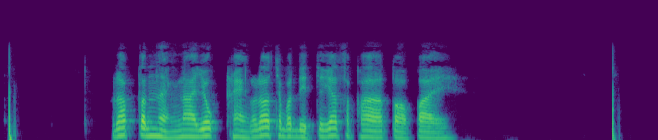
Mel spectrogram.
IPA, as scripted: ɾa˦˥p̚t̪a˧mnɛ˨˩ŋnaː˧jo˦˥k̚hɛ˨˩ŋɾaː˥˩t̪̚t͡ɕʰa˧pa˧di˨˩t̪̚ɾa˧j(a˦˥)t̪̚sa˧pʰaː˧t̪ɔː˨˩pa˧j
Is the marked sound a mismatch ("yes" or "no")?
no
